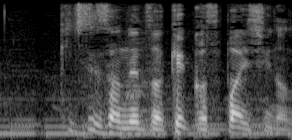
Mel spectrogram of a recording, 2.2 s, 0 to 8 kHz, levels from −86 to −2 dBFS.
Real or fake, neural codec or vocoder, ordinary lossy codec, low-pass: real; none; none; 7.2 kHz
